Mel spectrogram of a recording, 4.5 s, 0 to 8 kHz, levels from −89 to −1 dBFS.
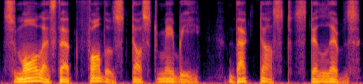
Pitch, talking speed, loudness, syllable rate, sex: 85 Hz, 145 wpm, -17 LUFS, 3.2 syllables/s, male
